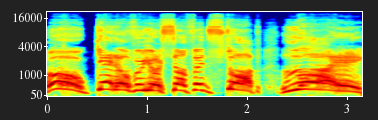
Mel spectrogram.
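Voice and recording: In a put-on character voice, the speaker bellows in a raised, shouting voice at a slow pace, with vocal fry and lively intonation.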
